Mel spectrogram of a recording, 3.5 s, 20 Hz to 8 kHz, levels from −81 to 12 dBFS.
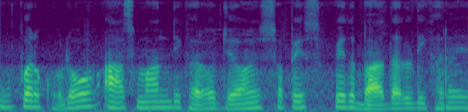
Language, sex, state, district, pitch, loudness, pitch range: Hindi, male, Uttar Pradesh, Hamirpur, 150 Hz, -18 LUFS, 135-160 Hz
